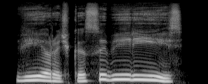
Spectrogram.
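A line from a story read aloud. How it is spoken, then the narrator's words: Gentle. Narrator (Russian): мягко напоминает Андрей Николаевич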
